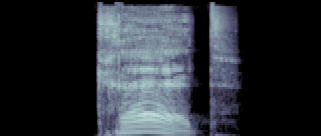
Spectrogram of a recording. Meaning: inflection of krähen: 1. third-person singular present 2. second-person plural present 3. plural imperative
- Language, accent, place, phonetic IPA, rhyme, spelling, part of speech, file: German, Germany, Berlin, [kʁɛːt], -ɛːt, kräht, verb, De-kräht.ogg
